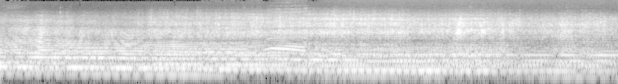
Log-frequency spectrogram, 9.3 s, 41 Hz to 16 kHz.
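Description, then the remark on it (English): Loud, steady droning of four World War I propeller fighter planes flying overhead in formation, a thick buzzing engine roar with throbbing harmonics that holds constant throughout, with no talking. “That's 4 World War I fighter planes.”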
